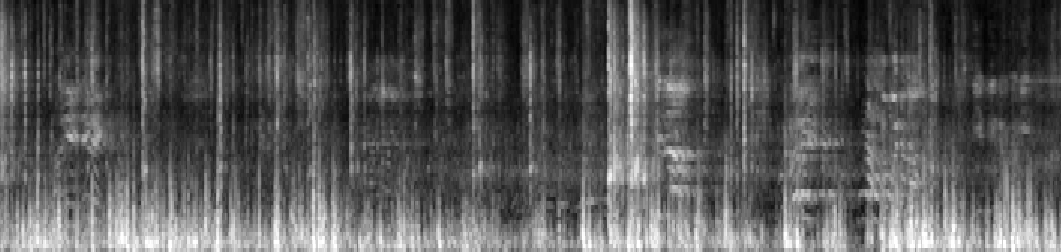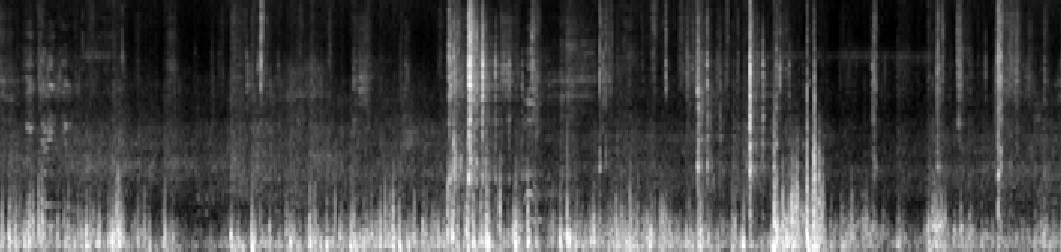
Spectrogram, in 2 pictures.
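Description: A ball smacks against rackets and a wall again and again, echoing in a large hall.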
